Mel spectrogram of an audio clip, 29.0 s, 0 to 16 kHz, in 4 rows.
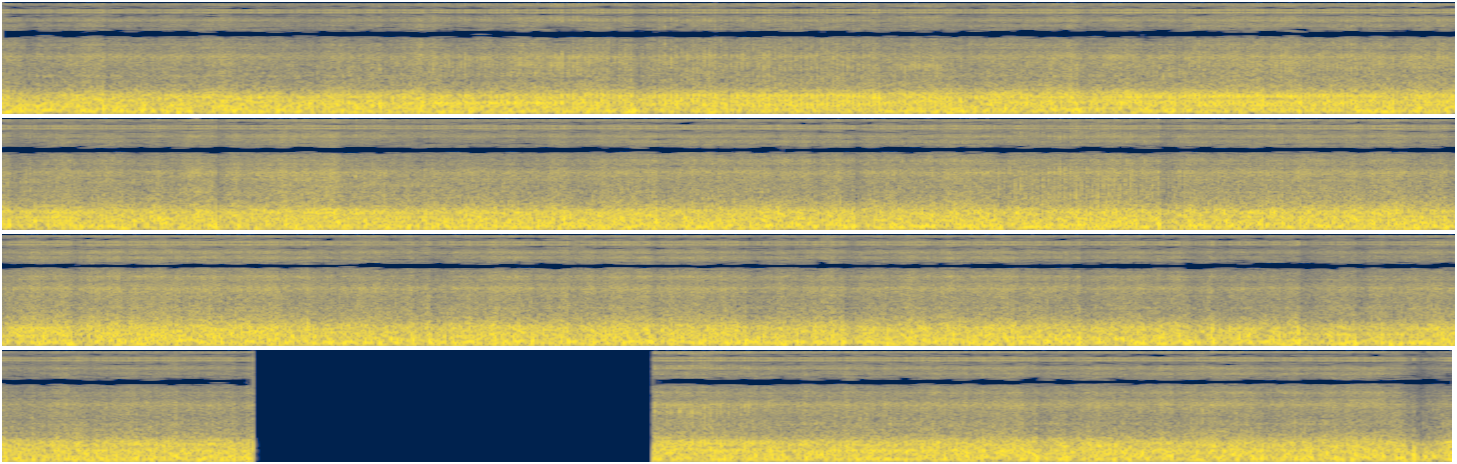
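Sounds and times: motorcycle engine cruising: 0.0s - 23.1s, 25.1s - 29.0s
wind rush on microphone: 0.0s - 23.1s, 25.1s - 29.0s.

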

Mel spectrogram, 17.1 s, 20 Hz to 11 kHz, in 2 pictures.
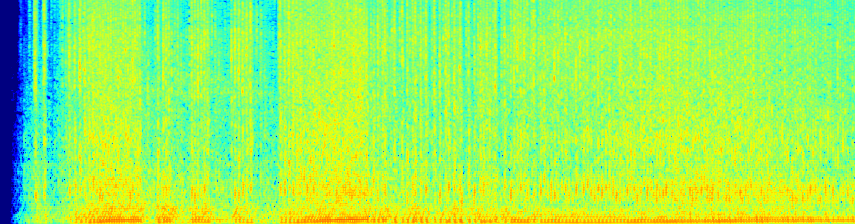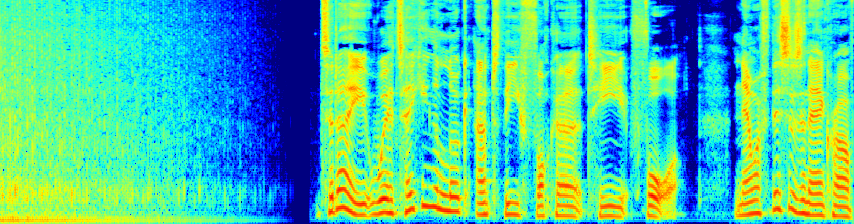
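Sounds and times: propeller aircraft engine drone: 0.2s - 11.4s.

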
